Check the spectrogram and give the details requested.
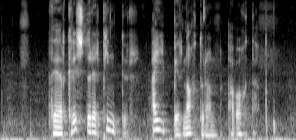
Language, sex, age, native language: Icelandic, male, 30-39, Icelandic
